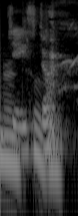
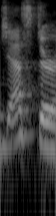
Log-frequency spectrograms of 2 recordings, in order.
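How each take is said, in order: First: It begins with the letter name J. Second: It sounds like the word jester. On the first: The speaker calls it right. "you have Jstor" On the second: The speaker calls it wrong. "You were saying Jester"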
